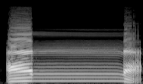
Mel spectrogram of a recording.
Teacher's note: Maka cara membacanya tahan dulu n-nya, anna, baru dilepas. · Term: gunnah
